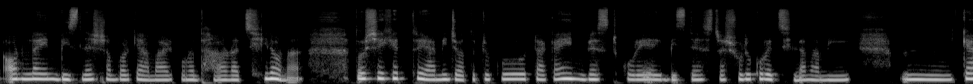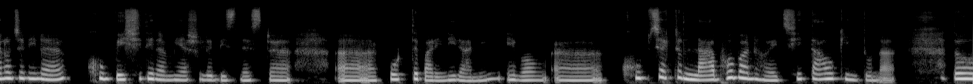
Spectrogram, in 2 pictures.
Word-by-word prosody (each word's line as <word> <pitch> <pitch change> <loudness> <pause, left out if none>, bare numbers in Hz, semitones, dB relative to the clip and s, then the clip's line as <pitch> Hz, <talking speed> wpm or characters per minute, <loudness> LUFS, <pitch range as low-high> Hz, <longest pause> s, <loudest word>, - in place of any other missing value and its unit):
Online 245 0 +4
business 225 +1 +1
সম্পর্কে 220 +1 -3
আমার 205 +1 -2
কোন 215 -1 -5 0.2
ধারণা 205 0 -2
ছিল 260 0 +2 0.2
না। - - -6 0.6
তো - - +1
সেইক্ষেত্রে 270 0 +1
আমি 225 +1 +2
যতটুকু 225 +2 -4 0.3
টাকা 230 +2 -3 0.2
ইনভেস্ট 230 -1 0
করে 220 -1 0 0.3
বিজনেসটা 215 +2 -5
শুরু 235 +1 0
করেছিলাম 220 -3 -2
আমি 200 0 -2 0.7
উম 220 -1 +3 0.2
কেন 260 +1 +5
জানি 275 -2 +3
না 225 - +3 0.4
খুব 270 -3 +2
বেশিদিন 245 +3 +2
আমি 205 +1 -1
আসলে 205 0 -5
বিজনেসটা 190 0 -4 0.7
আ - - +2 0.4
করতে 235 +1 +1
পারিনি 185 +2 0
রানিং 175 +6 -2 0.2
এবং 195 -1 0 0.3
আ - - 0 0.6
খুব 290 -1 +2
যে 355 - -2
একটা 305 0 0 0.2
লাভবান 270 +8 +4
হয়েছি 190 +3 -3 0.2
তাও 250 +1 +3
কিন্তু 210 -3 -2
না। - - -4 0.7
তো 260 - +7
225 Hz, 135 wpm, -23 LUFS, 205-245 Hz, 0.7 s, তো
